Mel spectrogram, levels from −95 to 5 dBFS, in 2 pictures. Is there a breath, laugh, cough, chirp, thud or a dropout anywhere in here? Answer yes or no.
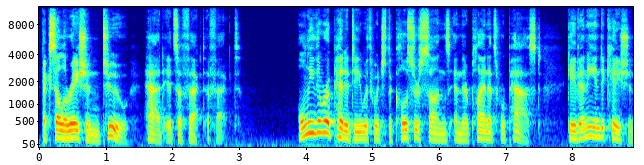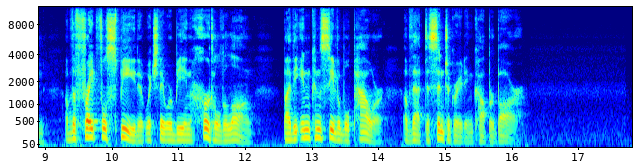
no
